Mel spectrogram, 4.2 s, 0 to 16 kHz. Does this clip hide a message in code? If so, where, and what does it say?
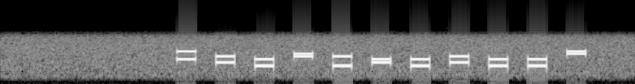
Yes: multi-frequency trunk signalling (R1, as on North American trunks) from 1.2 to 3.9 s, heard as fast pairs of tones, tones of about 130 ms. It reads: KP 520432522 ST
